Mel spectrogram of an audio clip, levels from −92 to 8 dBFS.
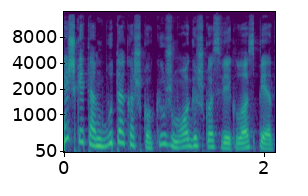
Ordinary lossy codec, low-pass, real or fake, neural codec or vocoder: Opus, 64 kbps; 14.4 kHz; real; none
